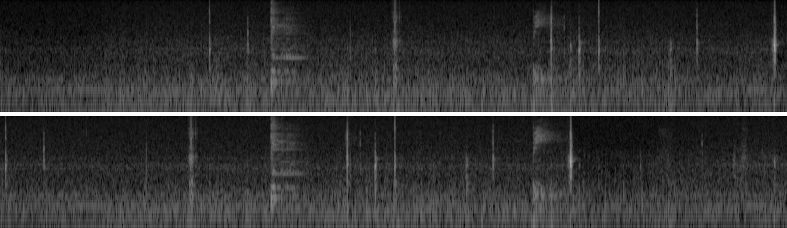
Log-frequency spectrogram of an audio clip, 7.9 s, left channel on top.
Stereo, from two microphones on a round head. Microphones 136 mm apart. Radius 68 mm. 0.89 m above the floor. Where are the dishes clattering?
5° left (ahead or behind), 7 m.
